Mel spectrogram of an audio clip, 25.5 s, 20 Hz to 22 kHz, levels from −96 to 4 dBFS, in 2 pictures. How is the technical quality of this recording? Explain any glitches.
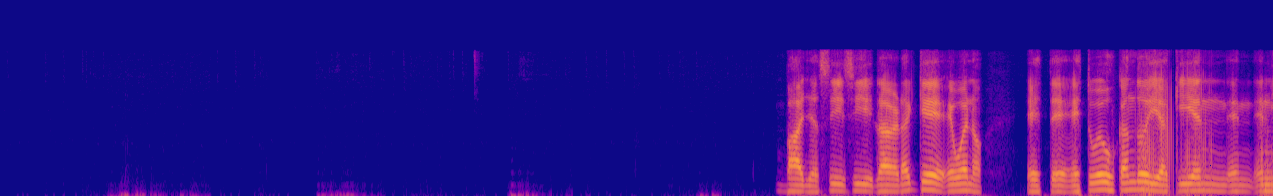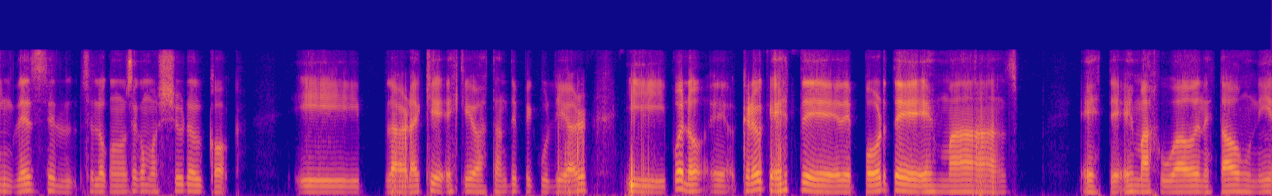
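The recording has two kinds of glitch: a short stretch of buffer tearing and several bursts of bit errors on an ADPCM link, heard over a wideband G.722-style telephone path.

From 11.34 to 12.15 s, buffer tearing: the writer and reader of the playback buffer cross each 20 ms period, splicing in a sliver of audio about 70 ms old. The result is a 50 Hz robotic buzz, seen as regular vertical seams in the spectrogram.

At 12.59–12.80, 16.66–16.86, 18.32–19.30, 20.32–20.72 and 22.45–22.73 s, bit errors on an ADPCM link: roughly 0.7–1% of bits flip and the decoder's step size and predictor misbehave briefly. This produces pops and rough bursts, seen as broadband smears and jagged level jumps in the waveform.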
